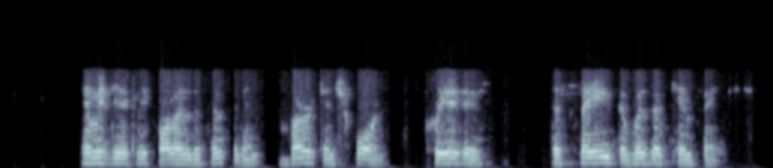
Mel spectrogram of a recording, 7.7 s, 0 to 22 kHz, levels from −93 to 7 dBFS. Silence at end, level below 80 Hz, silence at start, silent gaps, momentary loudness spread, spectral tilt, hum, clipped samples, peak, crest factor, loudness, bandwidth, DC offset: 0.25 s; -58 dBFS; 0.8 s; 5.33-5.38 s; 11 LU; -10.5 dB/octave; none; under 0.1%; -2 dBFS; 16 dB; -18 LUFS; 4.1 kHz; under 0.1%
